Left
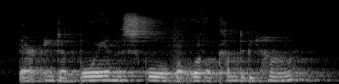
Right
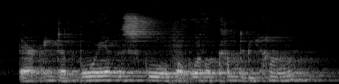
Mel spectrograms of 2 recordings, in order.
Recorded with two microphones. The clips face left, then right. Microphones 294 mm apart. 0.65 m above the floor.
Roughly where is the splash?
I don't hear a splash.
